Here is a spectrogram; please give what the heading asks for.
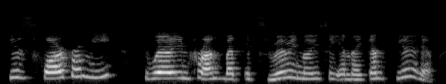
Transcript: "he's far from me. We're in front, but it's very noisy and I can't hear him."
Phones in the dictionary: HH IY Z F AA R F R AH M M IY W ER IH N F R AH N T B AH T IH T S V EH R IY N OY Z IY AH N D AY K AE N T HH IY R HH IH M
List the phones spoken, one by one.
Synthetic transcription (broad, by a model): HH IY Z F AA R F R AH M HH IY W ER IH N F R AH N T B AH T IH T S V EH R IY N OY S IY AH N D AY K AE N T HH IY R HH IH M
